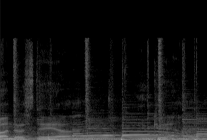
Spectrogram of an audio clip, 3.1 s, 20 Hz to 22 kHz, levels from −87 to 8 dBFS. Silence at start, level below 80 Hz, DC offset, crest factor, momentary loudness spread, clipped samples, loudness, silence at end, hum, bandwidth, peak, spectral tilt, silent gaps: 0 s; -48 dBFS; under 0.1%; 16 dB; 3 LU; under 0.1%; -39 LUFS; 0 s; none; 16.5 kHz; -22 dBFS; -6 dB/octave; none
